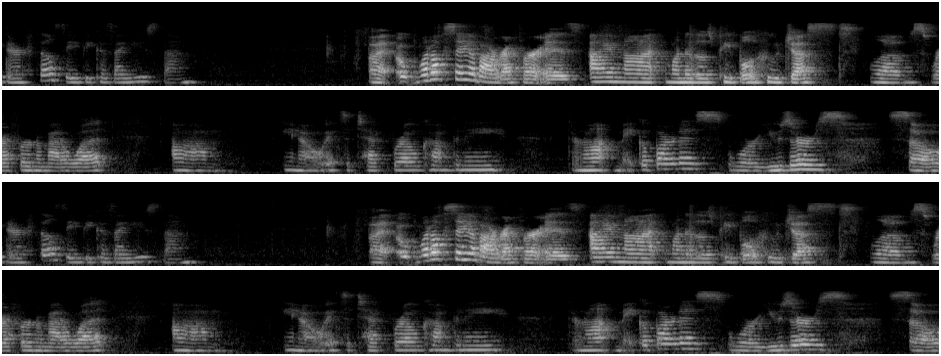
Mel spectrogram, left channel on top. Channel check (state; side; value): normal; both; correlation 0.22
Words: they're filthy because I use them. But what I'll say about Rephr is I am not one of those people who just loves Rephr no matter what. You know, it's a tech bro company. They're not makeup artists or users.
